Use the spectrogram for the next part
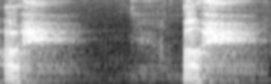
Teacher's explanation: جب آپ اش کریں گے تو سانس جاری ہوگی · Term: صفت ہمس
